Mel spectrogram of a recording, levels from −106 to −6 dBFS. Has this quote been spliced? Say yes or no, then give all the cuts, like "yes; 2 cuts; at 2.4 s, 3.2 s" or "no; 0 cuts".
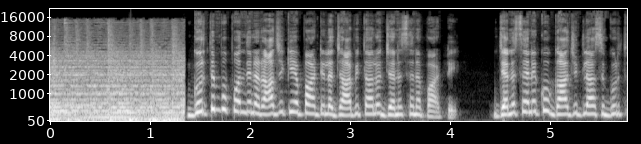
yes; 1 cut; at 1.1 s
